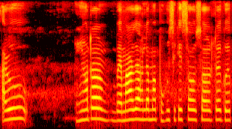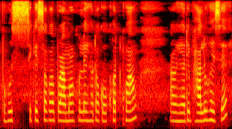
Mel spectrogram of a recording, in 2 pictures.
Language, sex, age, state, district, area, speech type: Assamese, female, 45-60, Assam, Dibrugarh, rural, spontaneous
